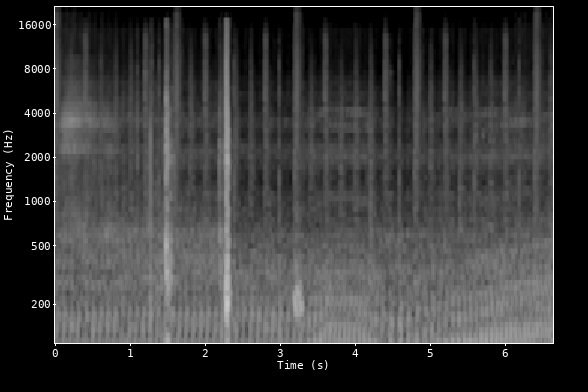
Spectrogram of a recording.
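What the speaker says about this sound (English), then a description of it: "Beautiful sounding bike." A motorcycle engine in Arizona rumbles steadily and close, a low even drone with a few faint clicks and knocks on top.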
